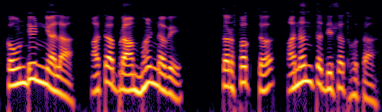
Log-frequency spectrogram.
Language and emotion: Marathi, neutral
